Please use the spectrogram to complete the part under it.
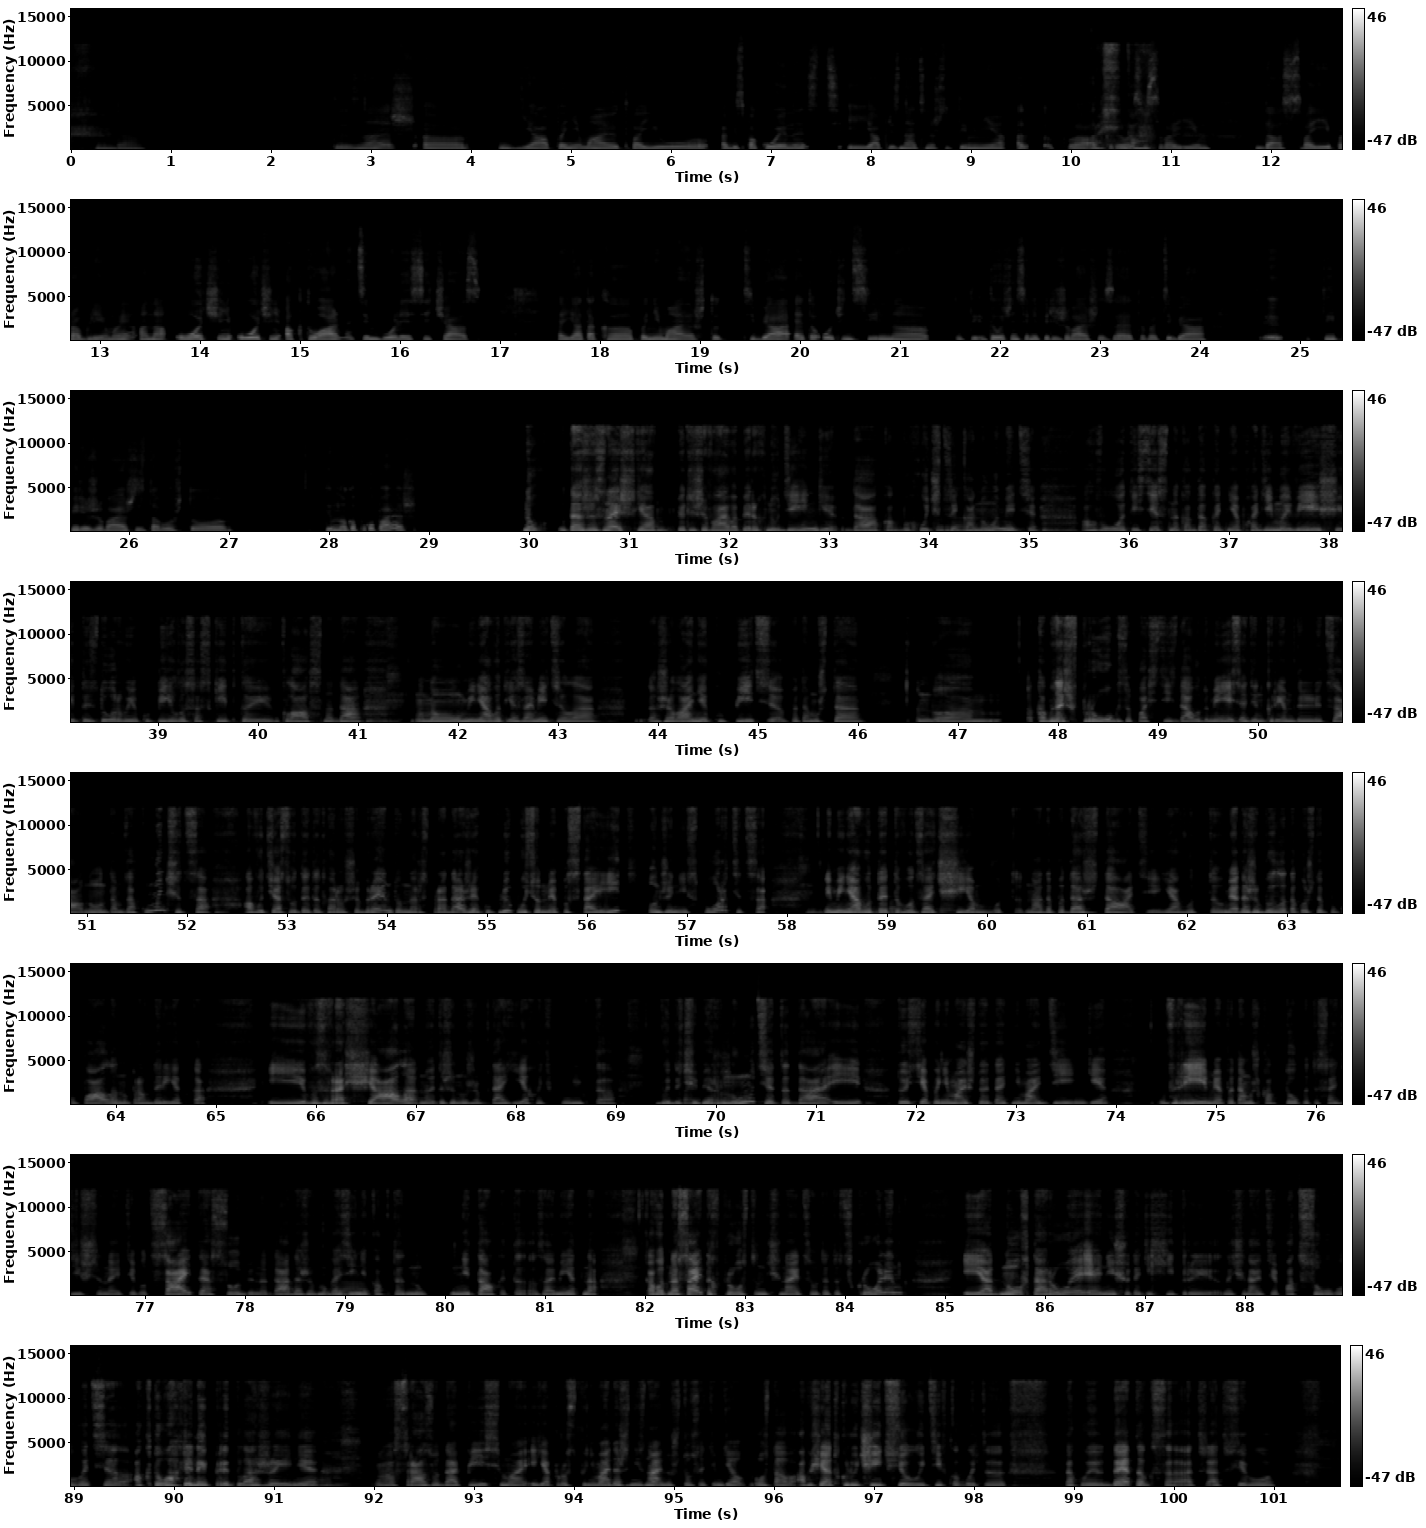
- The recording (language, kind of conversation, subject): Russian, advice, Почему я постоянно совершаю импульсивные покупки на распродажах?
- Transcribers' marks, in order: tapping; laughing while speaking: "актуальные"; "вообще" said as "абще"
